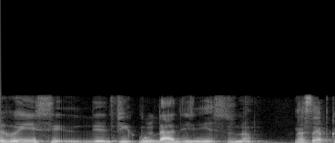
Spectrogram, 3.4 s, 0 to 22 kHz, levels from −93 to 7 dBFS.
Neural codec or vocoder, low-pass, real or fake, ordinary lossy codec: none; 7.2 kHz; real; none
